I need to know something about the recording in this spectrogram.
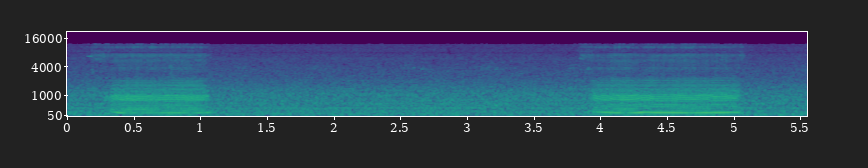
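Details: Pet snoring while asleep: two long, low, buzzing snores about four seconds apart over steady room hiss.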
